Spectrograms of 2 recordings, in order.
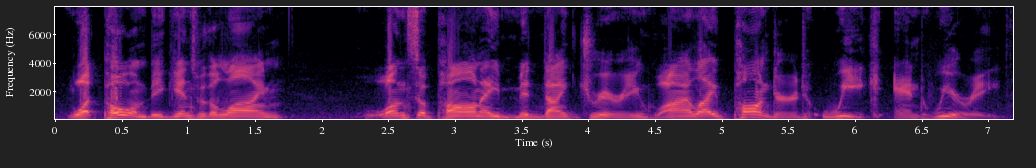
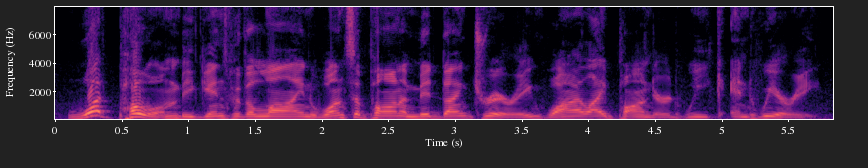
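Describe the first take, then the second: First: It is read heavily, with solemn gravitas. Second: It is read in a plain, casual way.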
